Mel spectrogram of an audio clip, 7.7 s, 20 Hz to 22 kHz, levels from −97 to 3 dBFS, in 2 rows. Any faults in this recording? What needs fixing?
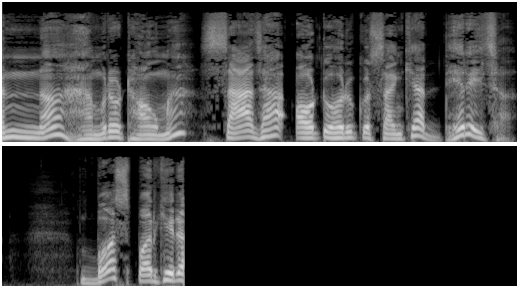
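An audio dropout to silence starts at 5.23 s and runs to the end: the speech cuts off mid-flow into silence with no room tone, likely from a lost input or mute. To prevent it, secure the input connection and monitor levels live so an interrupted feed is caught during recording.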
